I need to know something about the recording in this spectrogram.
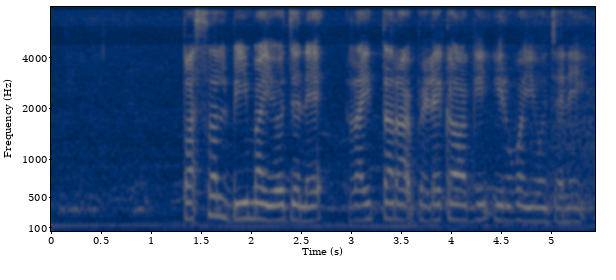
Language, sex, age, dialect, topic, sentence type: Kannada, female, 46-50, Mysore Kannada, banking, statement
